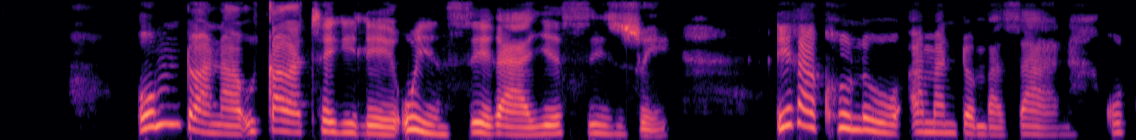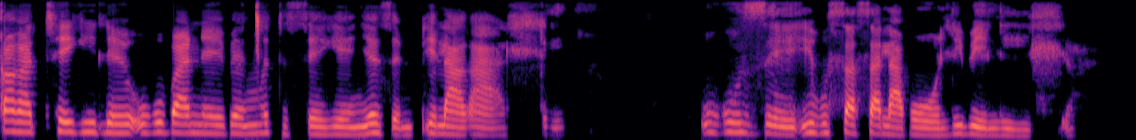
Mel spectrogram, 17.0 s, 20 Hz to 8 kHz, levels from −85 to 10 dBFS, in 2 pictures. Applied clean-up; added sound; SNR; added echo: none; none; none; none.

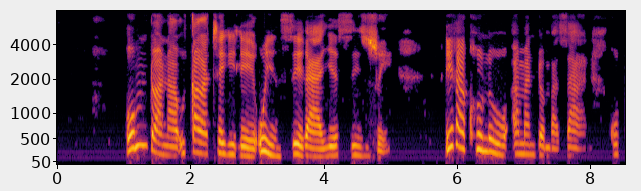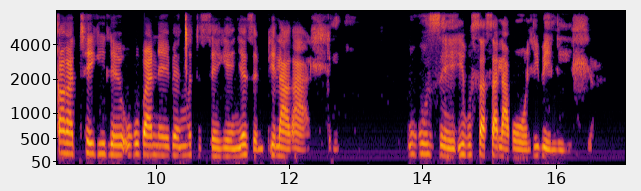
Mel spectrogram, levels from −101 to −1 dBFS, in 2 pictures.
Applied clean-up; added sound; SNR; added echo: classical method spectral subtraction.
